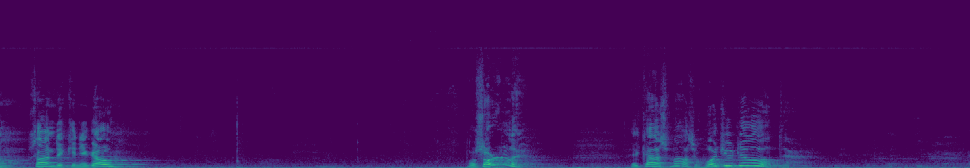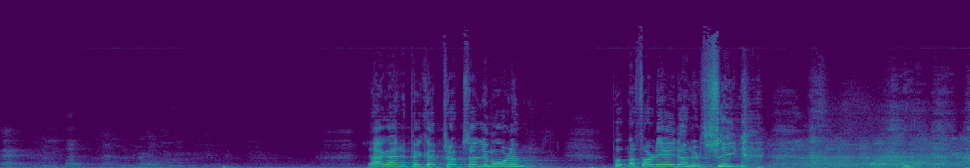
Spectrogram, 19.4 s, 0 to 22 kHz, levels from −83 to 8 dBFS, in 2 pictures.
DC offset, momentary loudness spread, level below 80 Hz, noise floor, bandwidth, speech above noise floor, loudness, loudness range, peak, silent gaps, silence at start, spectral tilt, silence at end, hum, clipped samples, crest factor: under 0.1%; 24 LU; -50 dBFS; -54 dBFS; 18.5 kHz; 26 dB; -29 LUFS; 24 LU; -12 dBFS; none; 0 s; -4.5 dB/octave; 0 s; none; under 0.1%; 20 dB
